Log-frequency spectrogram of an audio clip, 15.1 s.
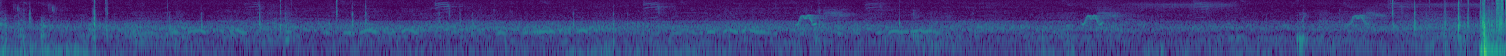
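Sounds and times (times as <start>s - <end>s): low wavering bird call: 1.4s - 10.0s, 10.7s - 12.4s
short loud bird calls: 1.5s - 10.0s, 10.6s - 12.5s
high bird chirps: 10.8s - 12.3s.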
